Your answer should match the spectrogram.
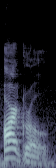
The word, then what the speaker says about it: Hargrove: My last name is Hargrove in English, but in Spanish it's Argrove. You don't pronounce the Hargrove.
